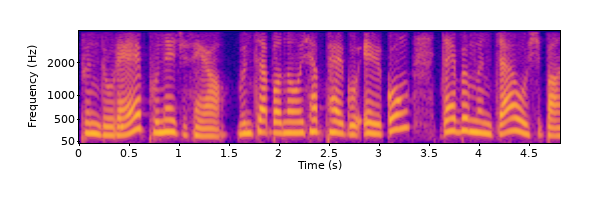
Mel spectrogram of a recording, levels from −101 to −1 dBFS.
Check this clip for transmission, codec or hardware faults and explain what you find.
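One transmission fault is audible in this speech, which comes over a G.711 call path carrying nothing above 4 kHz. Short concealed packet loss occurs at 2.06 to 2.10 s. About 20 ms of audio arrived too late. The receiver continued the preceding sound and blended back, leaving a brief smear.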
